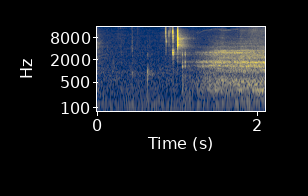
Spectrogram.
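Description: Small clicks about a second in as the SOG Baton Q2's pivoting flathead and bottle opener tool is swung out of the handle and snaps into place, followed by faint handling noise.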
